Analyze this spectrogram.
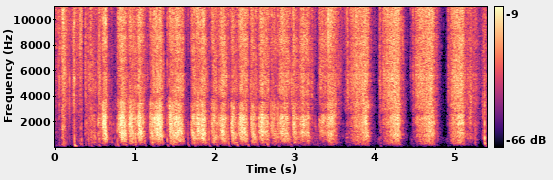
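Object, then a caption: Foam kitchen sponge. A dry, watermelon-shaped foam kitchen sponge is held in both hands while fingernails scratch fast along its top scrubbing layer and foam face. The result is a rapid, uneven stream of rough, raspy scratching bursts, centered in the midrange with a bright hissy edge and almost no low end, each stroke dying away quickly.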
